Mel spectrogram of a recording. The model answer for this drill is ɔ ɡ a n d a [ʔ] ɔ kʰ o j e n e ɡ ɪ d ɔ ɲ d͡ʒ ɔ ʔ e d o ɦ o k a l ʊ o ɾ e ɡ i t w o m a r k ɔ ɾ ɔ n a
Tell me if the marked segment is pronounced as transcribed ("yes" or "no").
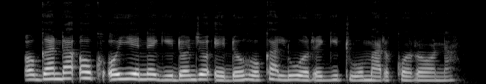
yes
